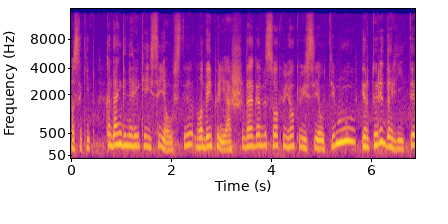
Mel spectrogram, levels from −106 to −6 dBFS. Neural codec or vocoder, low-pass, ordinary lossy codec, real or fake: vocoder, 44.1 kHz, 128 mel bands every 256 samples, BigVGAN v2; 14.4 kHz; AAC, 64 kbps; fake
